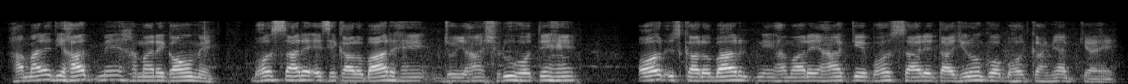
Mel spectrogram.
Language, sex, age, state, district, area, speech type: Urdu, male, 18-30, Bihar, Purnia, rural, spontaneous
